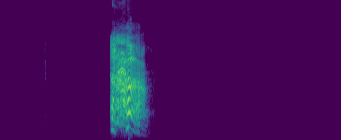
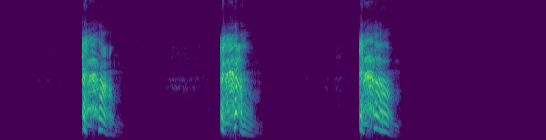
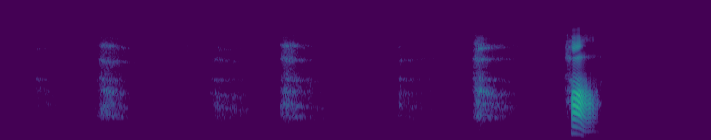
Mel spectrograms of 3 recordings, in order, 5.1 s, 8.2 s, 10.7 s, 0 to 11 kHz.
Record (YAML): cough_length: 5.1 s
cough_amplitude: 30634
cough_signal_mean_std_ratio: 0.22
three_cough_length: 8.2 s
three_cough_amplitude: 26482
three_cough_signal_mean_std_ratio: 0.3
exhalation_length: 10.7 s
exhalation_amplitude: 4784
exhalation_signal_mean_std_ratio: 0.17
survey_phase: beta (2021-08-13 to 2022-03-07)
age: 45-64
gender: Male
wearing_mask: 'No'
symptom_none: true
smoker_status: Ex-smoker
respiratory_condition_asthma: false
respiratory_condition_other: false
recruitment_source: REACT
submission_delay: 5 days
covid_test_result: Negative
covid_test_method: RT-qPCR
influenza_a_test_result: Negative
influenza_b_test_result: Negative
